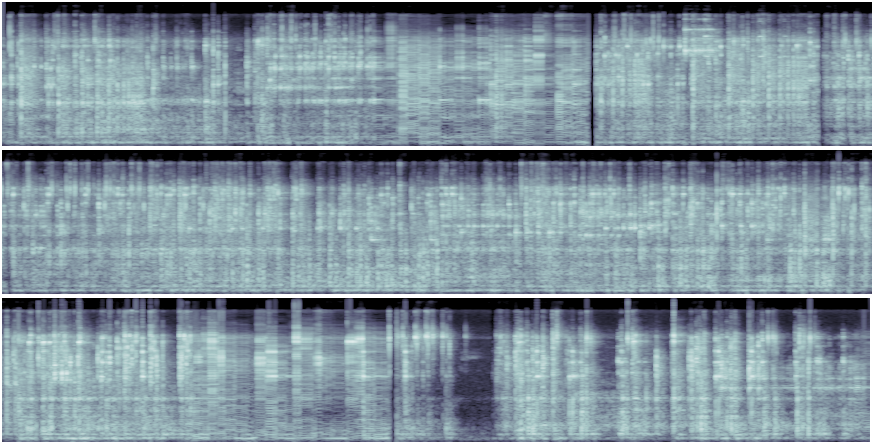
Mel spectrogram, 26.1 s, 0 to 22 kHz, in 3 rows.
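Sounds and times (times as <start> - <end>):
wooden marble run clattering: 6.3 - 19.1, 21.4 - 26.0.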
